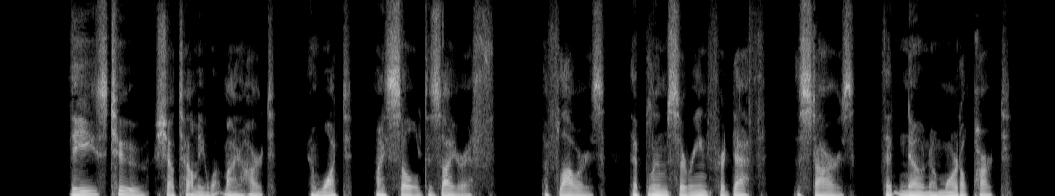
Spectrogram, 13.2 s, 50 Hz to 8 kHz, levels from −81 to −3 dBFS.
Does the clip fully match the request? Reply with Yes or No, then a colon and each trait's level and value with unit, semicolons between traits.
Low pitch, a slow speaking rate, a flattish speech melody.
Yes: low, 115 Hz; slow, 125 wpm; narrow, 1.8 semitones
